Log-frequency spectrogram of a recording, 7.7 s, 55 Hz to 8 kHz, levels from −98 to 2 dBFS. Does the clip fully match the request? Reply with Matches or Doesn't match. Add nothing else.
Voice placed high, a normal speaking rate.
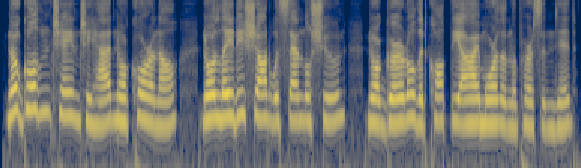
Matches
